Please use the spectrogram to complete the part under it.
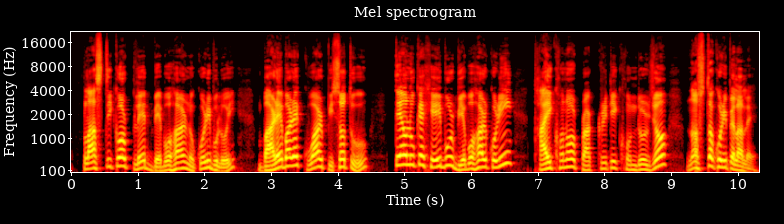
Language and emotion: Assamese, disgusted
